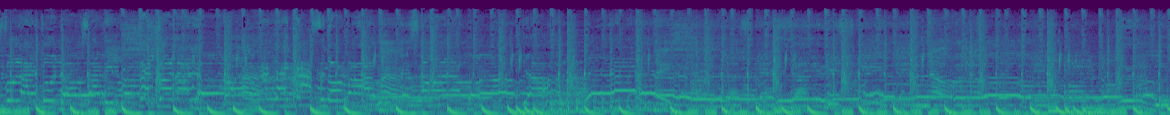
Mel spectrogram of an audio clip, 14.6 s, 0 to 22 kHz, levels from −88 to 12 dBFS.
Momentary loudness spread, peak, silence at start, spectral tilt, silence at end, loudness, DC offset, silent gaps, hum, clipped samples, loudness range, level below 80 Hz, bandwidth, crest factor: 2 LU; -14 dBFS; 0 s; -4.5 dB/octave; 0 s; -26 LUFS; under 0.1%; none; none; under 0.1%; 1 LU; -32 dBFS; 17 kHz; 12 dB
